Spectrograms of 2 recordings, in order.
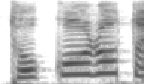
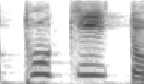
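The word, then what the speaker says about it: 所: 3 番の質問と答えの文に、ところという漢字が 3 つ出てきますが、ジムさんはこれを時と発音していました。これは時ではなくてところですね。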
